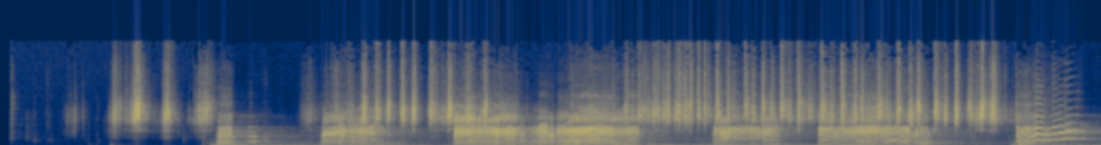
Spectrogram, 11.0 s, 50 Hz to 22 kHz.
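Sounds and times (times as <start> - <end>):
hissing rattling percussion strokes: 0.6 - 2.3, 3.0 - 10.2.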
